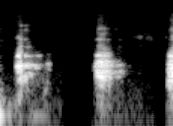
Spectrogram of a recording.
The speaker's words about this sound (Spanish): Entonces, perdón, ya, ya empezaron a ladrar no, están de acuerdo tampoco mis perros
